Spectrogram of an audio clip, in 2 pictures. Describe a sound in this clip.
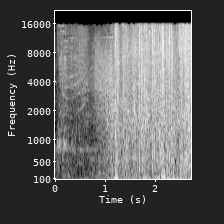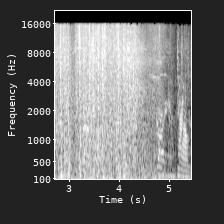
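Rapid gunfire and explosions crash loudly.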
